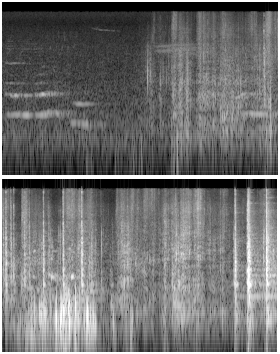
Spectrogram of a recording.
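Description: Brass door knocker on a wooden playhouse door being rattled and knocked: a run of irregular clicks and clatters starting about two seconds in, loudest around the middle, with a sharp knock near the end.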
